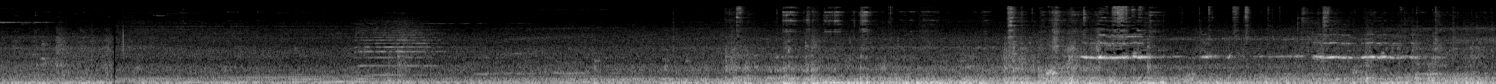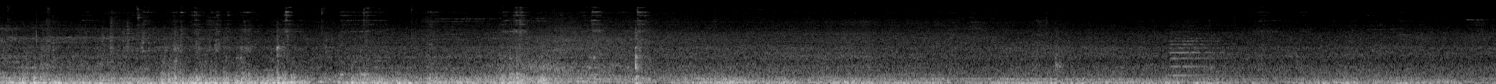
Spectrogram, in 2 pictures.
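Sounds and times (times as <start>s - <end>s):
tram wheels rumbling on rail: 0.0s - 29.9s
clicks over rail joints: 5.9s - 21.6s.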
